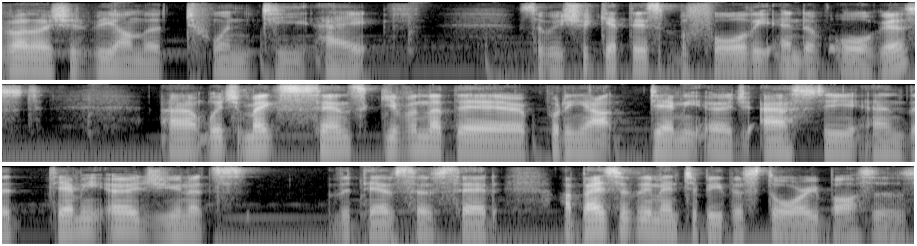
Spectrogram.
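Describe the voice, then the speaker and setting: Sharp-toned man with a cold. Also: lowish voice, muffled recording. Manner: loose and conversational, frequent ums and restarts. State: stuffy from a cold. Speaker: mobile game channel host. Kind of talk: casual gaming update chat.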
